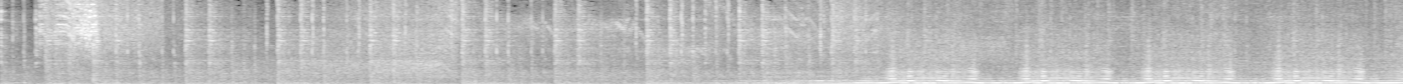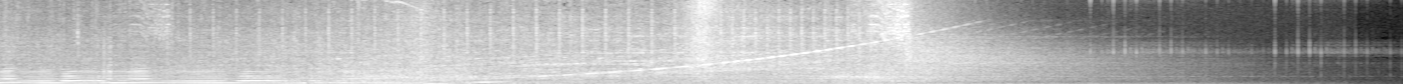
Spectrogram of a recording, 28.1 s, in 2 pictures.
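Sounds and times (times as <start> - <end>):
sports car engine revving: 6.5 - 23.0.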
